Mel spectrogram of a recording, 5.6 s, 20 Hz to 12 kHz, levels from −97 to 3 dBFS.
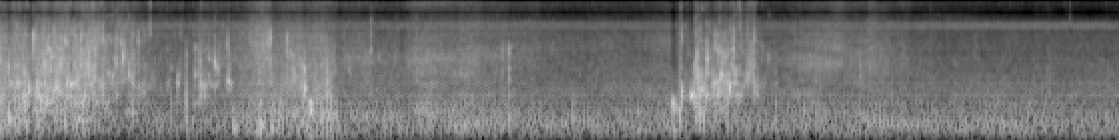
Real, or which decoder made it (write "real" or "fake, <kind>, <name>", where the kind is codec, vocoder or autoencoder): fake, vocoder, Vocos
